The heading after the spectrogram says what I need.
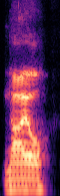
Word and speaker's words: Niall: who am I I'm Nile if you forget how to pronounce my name it's the same as the river just spelled differently uh and I originally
